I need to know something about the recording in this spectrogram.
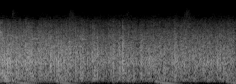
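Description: Rain falling on the plastic cover of a polytunnel, heard from inside as a steady, even hiss.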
